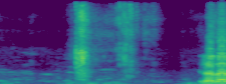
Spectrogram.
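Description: Bubble wrap and cardboard packaging rustling and crinkling as it is handled and pulled off a motorcycle silencer, in two short bursts, the first and louder a little under a second in.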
